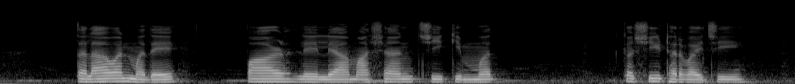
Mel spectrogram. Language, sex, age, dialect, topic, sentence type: Marathi, male, 18-24, Standard Marathi, agriculture, question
